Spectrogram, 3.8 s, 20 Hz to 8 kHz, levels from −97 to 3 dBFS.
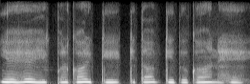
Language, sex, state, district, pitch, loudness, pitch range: Hindi, female, Uttar Pradesh, Saharanpur, 240 Hz, -13 LUFS, 230-250 Hz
